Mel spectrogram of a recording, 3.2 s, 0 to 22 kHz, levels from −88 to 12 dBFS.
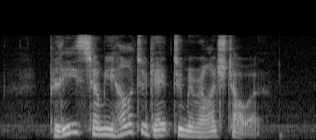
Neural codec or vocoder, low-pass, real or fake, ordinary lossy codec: none; none; real; none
